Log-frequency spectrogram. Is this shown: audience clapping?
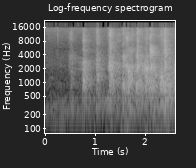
yes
